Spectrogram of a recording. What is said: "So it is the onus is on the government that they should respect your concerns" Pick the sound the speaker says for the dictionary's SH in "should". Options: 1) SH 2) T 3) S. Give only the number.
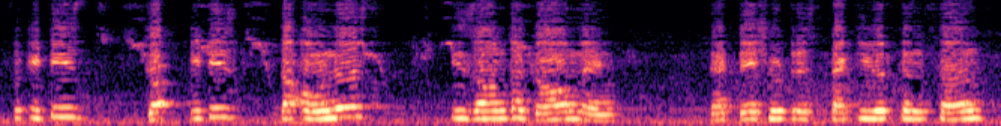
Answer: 1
